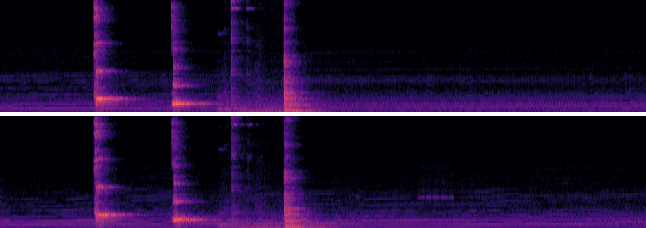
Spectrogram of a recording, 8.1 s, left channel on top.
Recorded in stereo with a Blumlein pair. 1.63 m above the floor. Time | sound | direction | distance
1.2 | ticking | 65° left | 1.1 m
2.7 | a sliding door | 25° left | 0.7 m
